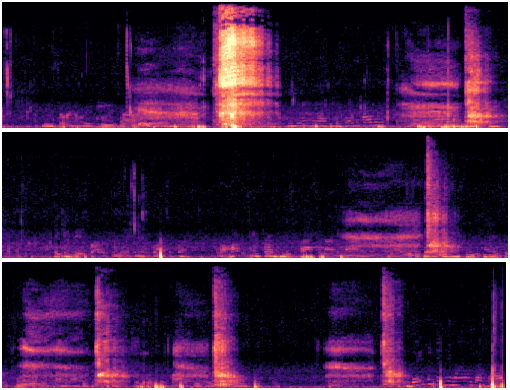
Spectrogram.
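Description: Several short, sharp nasal sneezes and snorts in a row from a small dog, in a quiet room.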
